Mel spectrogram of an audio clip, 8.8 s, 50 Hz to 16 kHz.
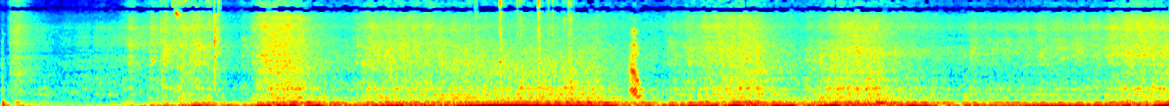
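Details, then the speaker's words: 1968 Pontiac GTO V8 with glass-pack exhausts, cold start on half a tank: cranks, catches and settles into a deep loping rumble with a slightly raised cold idle; runs smooth and healthy. "listen that sound take a look here you can see that it is indeed a cold start half tank of gas"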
